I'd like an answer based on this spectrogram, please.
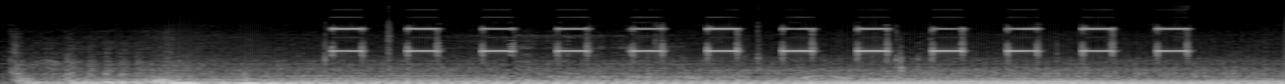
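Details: Mercedes-Benz diesel after fuel filter replacement, started after the fuel pump was primed three times with ignition cycles: engine turns over and settles into an even idle while a chime beeps about twice a second; clean start, no misfire or stumble.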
